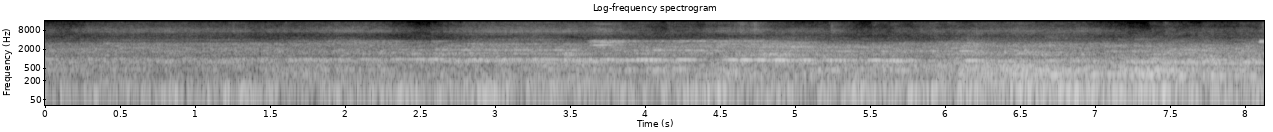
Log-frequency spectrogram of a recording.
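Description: A low background rumble that grows steadily louder, with faint, drawn-out high squealing tones over it.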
